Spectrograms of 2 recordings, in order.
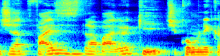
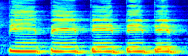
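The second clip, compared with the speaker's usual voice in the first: censor beep; 9 semitones higher, much slower than usual. Retold or imitated. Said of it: "ele falou um monte".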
